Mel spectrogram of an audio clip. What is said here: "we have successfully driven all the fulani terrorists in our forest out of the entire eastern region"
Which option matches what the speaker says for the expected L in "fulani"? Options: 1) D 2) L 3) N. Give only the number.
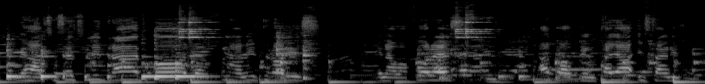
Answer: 3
